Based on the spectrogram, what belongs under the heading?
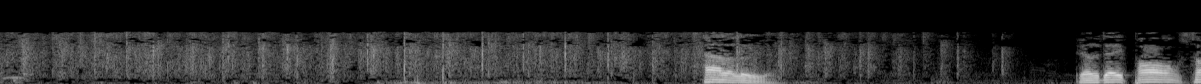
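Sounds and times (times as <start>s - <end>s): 
audience cheering and clapping: 0.0s - 10.1s
speech: 7.0s - 7.8s, 10.8s - 12.0s.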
